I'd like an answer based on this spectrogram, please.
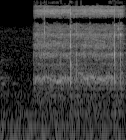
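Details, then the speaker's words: CADD Prizm ambulatory infusion pump (educational unit) priming its tubing while the Y key is held: steady mechanical whirr with faint clicks, the normal priming sound. "as you can hear the pump is now priming the tubing after a few seconds it will continue or else it will prompt you do you want to continue"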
